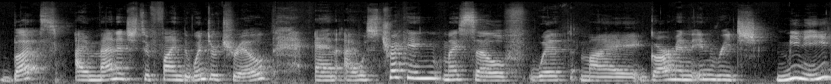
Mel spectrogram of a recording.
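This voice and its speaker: A woman's fairly high voice, with ordinary pitch variation, comes through noticeable background noise and audible room echo. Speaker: travel vlogger. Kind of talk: casual tutorial.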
